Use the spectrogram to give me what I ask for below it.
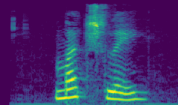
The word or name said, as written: muchly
